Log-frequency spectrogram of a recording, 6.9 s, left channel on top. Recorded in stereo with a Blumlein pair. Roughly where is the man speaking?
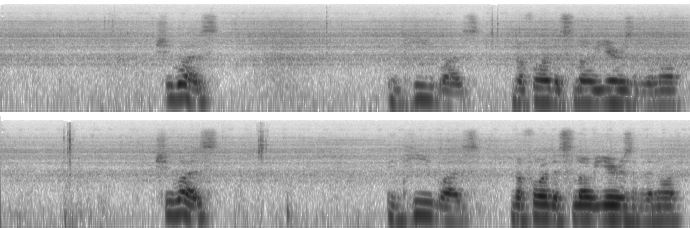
Ahead right.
